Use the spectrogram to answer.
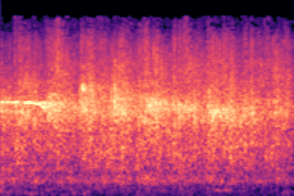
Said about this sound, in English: Those of you online, I know you're cheering with us.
